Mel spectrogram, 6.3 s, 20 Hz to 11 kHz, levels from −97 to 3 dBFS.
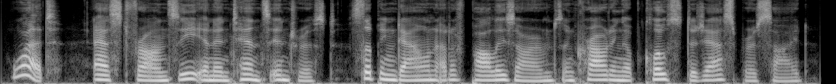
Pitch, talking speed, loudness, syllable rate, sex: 180 Hz, 180 wpm, -18 LUFS, 5.3 syllables/s, female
